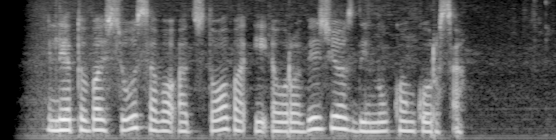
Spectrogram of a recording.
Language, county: Lithuanian, Panevėžys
